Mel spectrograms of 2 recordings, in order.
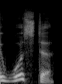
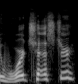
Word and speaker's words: Worcester: is warchester new york locals say worcester and if you say worchester they're like it's worcester man it's worcester well like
